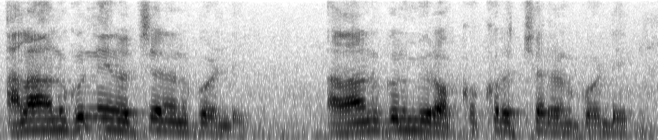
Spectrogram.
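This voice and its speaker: A man's voice: a little high, rapid-fire, a little hiss or hum. A male pastor preaching a sermon with fervent, repetitive rhetorical questions.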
